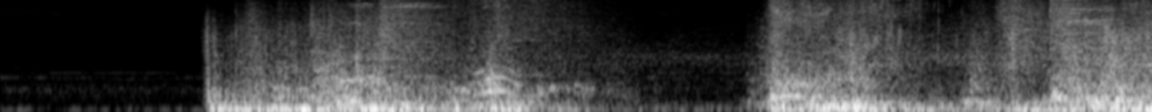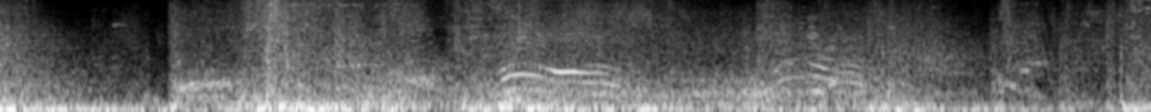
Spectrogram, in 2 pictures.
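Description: Fiery spell blasts whoosh and crackle in a fight.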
